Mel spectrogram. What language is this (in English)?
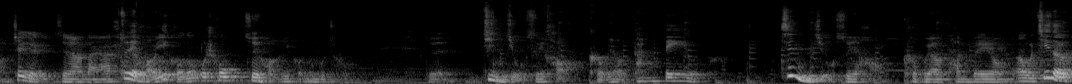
Chinese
